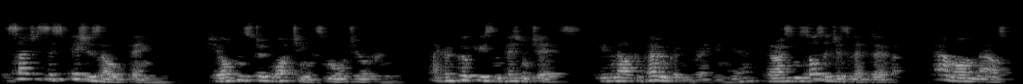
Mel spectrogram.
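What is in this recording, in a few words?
male speech; SiSEC10; underdetermined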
